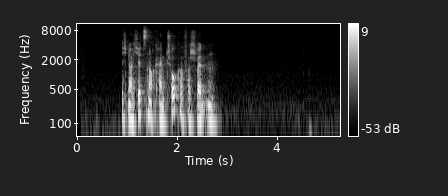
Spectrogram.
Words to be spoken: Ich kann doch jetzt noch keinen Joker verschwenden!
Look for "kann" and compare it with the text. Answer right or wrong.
wrong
